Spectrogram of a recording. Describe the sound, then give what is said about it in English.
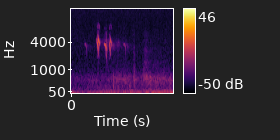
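A wild bird perched on the top of a tall larch tree calls with a quick run of three sharp, high-pitched chirps, framed by a few fainter notes, over a steady low background hiss. “Here it is. Here's the wild bird.”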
